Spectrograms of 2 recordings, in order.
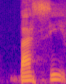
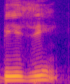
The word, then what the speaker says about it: busy: You've mentioned signs, but my 2 favorite pronunciation errors are Bassi from bus, Bassi, instead of busy, Bassi.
